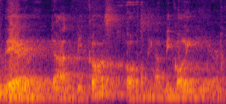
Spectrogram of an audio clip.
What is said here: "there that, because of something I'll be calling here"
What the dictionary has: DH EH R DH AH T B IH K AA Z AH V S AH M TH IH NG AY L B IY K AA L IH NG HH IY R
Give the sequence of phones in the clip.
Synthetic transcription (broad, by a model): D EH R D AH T B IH K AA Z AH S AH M T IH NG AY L B IY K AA L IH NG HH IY R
